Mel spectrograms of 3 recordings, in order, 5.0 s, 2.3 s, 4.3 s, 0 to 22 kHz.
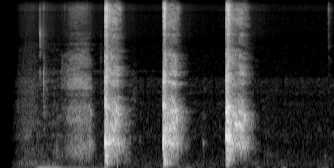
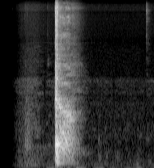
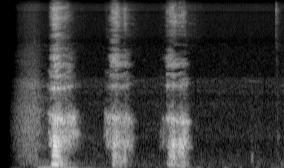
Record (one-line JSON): {"three_cough_length": "5.0 s", "three_cough_amplitude": 32768, "three_cough_signal_mean_std_ratio": 0.27, "cough_length": "2.3 s", "cough_amplitude": 32767, "cough_signal_mean_std_ratio": 0.22, "exhalation_length": "4.3 s", "exhalation_amplitude": 29149, "exhalation_signal_mean_std_ratio": 0.33, "survey_phase": "beta (2021-08-13 to 2022-03-07)", "age": "45-64", "gender": "Male", "wearing_mask": "No", "symptom_none": true, "smoker_status": "Current smoker (11 or more cigarettes per day)", "respiratory_condition_asthma": false, "respiratory_condition_other": false, "recruitment_source": "REACT", "submission_delay": "1 day", "covid_test_result": "Negative", "covid_test_method": "RT-qPCR", "influenza_a_test_result": "Negative", "influenza_b_test_result": "Negative"}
